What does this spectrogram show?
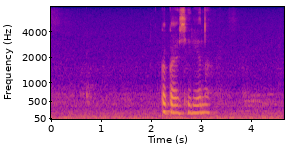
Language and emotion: Russian, neutral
